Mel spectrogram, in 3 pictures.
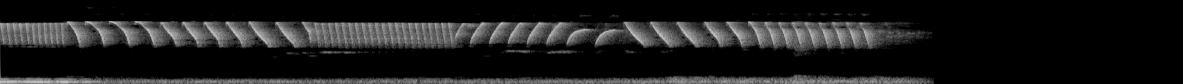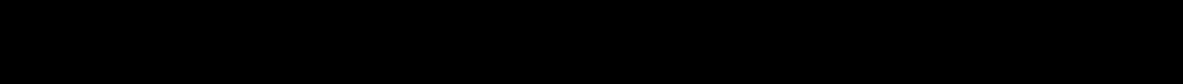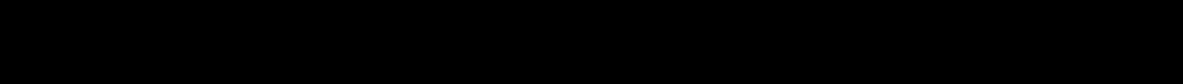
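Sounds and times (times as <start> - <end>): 
standard canary singing in kapal oleng style: 0.0 - 9.3.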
